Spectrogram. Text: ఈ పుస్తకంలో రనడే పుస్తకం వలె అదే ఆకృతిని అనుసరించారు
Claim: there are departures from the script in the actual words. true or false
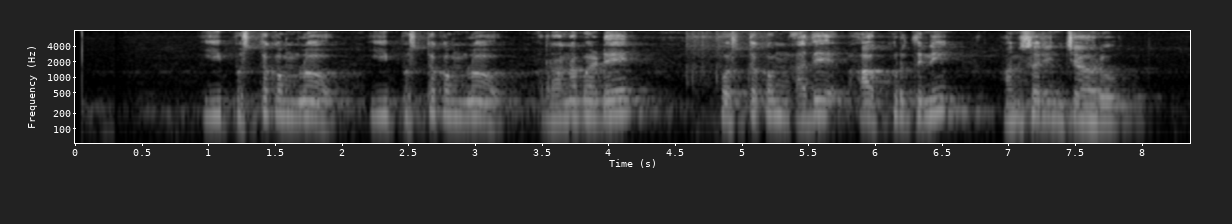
true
